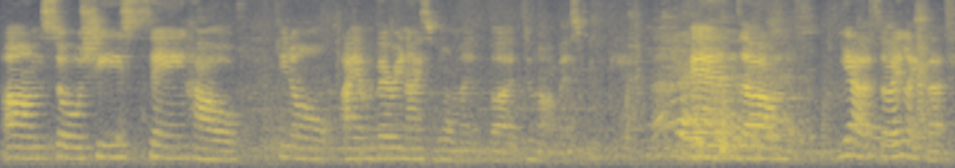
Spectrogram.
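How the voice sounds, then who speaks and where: A Venezuelan-accented soprano, a native Spanish speaker, talking casually and self-deprecatingly before singing at a small salon. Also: female voice, medium pitch, steady tone, slow pace. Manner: chatty, self-deprecating, frequent ums. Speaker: guest soprano. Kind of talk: casual onstage introduction. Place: small salon performance venue. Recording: roomy, distant, noisy live room.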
